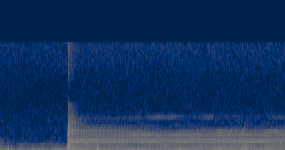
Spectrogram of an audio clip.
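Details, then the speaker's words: Transformer switched from mains supply, where it was silent, to inverter power: quiet room, then a steady multi-tone buzzing hum starts at switch-on and holds; iron core humming on inverter supply, the same noise fans make on inverters. "तो जैसा की तुम सुन सकते हो इसमें से फिलहाल कितनी तेज आवाज ए रही है इनवर्टर पर चलने के बाद जबकि जो हमारी में सप्लाई थी उसमें से जरा भी आवाज नहीं ए रही थी"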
